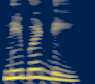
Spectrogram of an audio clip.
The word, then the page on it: ನಿಬಡ್ಡಿ: Kannada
